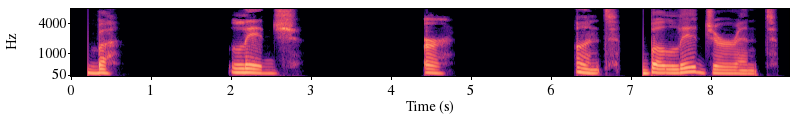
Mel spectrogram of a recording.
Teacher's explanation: Stress li and soften uh and unt.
